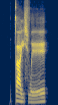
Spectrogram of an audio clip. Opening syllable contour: falling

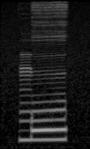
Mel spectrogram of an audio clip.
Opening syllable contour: high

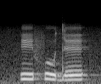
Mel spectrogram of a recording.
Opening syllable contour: high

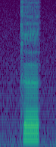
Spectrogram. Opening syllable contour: high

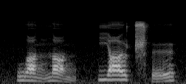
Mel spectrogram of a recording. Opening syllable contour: falling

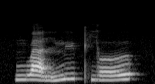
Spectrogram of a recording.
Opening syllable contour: low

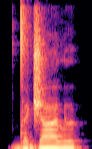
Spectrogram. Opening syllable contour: low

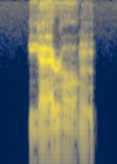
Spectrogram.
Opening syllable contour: rising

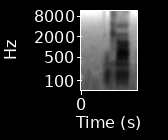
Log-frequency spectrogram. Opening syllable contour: high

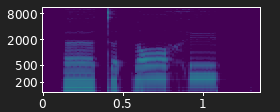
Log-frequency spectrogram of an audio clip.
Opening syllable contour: low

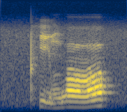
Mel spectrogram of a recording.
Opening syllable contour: low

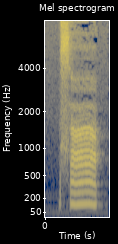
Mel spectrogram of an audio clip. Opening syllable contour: high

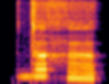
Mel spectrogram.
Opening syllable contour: high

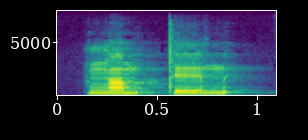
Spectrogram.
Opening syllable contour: high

